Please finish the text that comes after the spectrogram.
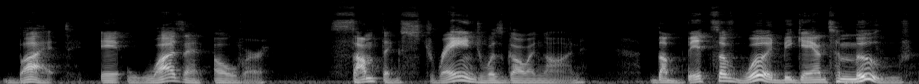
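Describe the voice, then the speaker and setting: A man narrating a children's storybook aloud in a dramatic, deliberate storytelling manner. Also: low voice, sing-song, fairly bright tone, slightly rough.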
